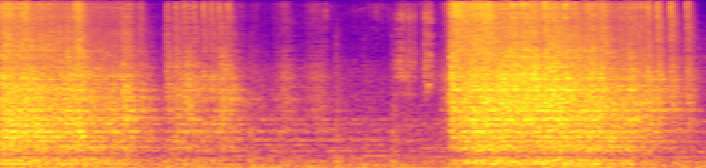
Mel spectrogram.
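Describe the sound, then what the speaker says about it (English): Ribbed plastic vacuum-cleaner hose dragged along a cabinet corner for foley, a loud close rattling scrape that thins to a quieter rub, then bursts back into a dense grinding rasp. "a ribbed plastic hose, the kind you'd normally expect to see at the end of a vacuum cleaner, being pulled along the corner of that cabinet"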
